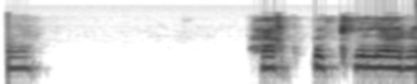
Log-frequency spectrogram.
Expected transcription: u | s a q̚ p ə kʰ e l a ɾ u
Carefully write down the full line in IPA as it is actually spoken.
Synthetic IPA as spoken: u | h a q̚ p ə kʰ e l a ɾ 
